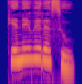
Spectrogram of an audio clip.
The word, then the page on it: ಕನವರಸು: Kannada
